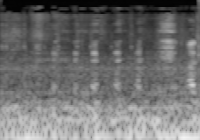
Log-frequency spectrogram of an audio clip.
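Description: Steady low road and tyre rumble inside the cabin of a moving BMW electric car, with a short laugh near the end.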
